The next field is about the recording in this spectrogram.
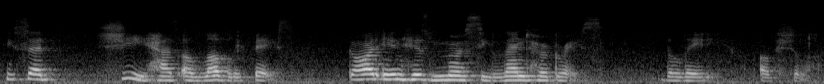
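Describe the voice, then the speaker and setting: A teenage girl, a high school student, recites poetry in a theatrical, measured way at a live event. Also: steady tone, warm tone, highs cut off. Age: teens. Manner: theatrical, measured, with dramatic dynamics. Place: live school showcase before an audience. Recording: faint noise, live event ambience.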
